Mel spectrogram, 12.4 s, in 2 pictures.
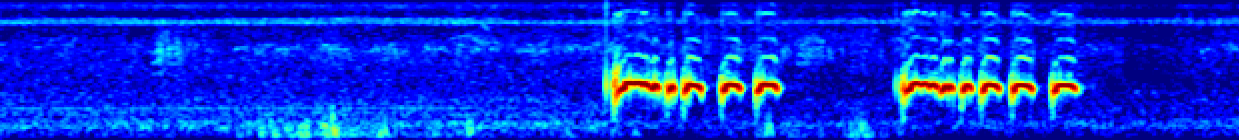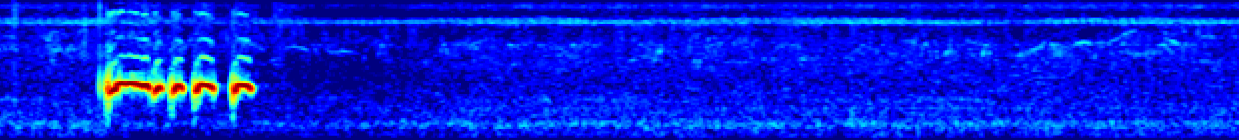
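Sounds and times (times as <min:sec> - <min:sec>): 
Zebra dove cooing: 0:03.0 - 0:03.9, 0:04.5 - 0:05.4, 0:06.7 - 0:07.5.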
